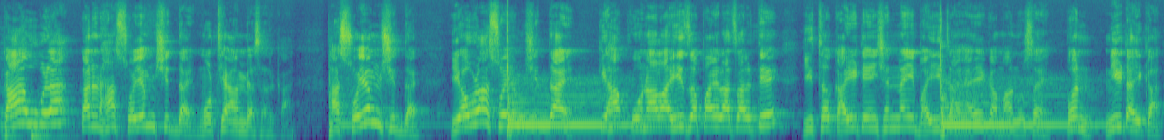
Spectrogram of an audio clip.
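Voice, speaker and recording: A man with a Varhadi Marathi accent preaching a devotional sermon, blunt and teasing, breaking into loud bursts. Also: very high-pitched, animated, moderate pace, over loud music. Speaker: kirtan preacher.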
